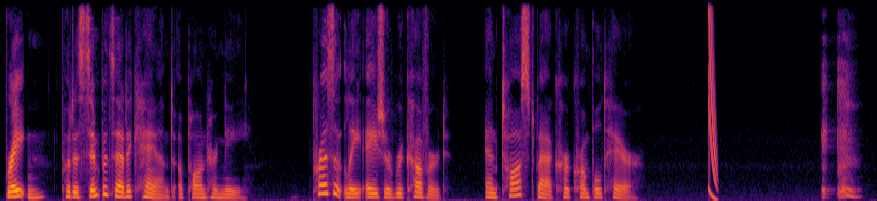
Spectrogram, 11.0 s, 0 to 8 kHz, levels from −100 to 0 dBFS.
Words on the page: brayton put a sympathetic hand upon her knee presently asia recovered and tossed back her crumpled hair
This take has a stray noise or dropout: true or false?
true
